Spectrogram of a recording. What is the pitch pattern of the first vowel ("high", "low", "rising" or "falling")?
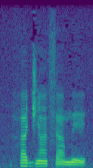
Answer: high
